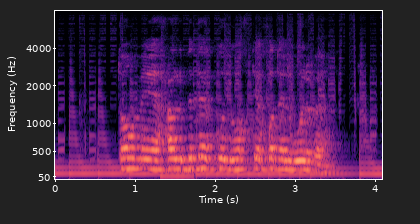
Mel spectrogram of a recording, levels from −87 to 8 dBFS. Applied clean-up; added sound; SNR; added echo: none; Keyboard (musical); 12 dB; reverberation time 0.6 s.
